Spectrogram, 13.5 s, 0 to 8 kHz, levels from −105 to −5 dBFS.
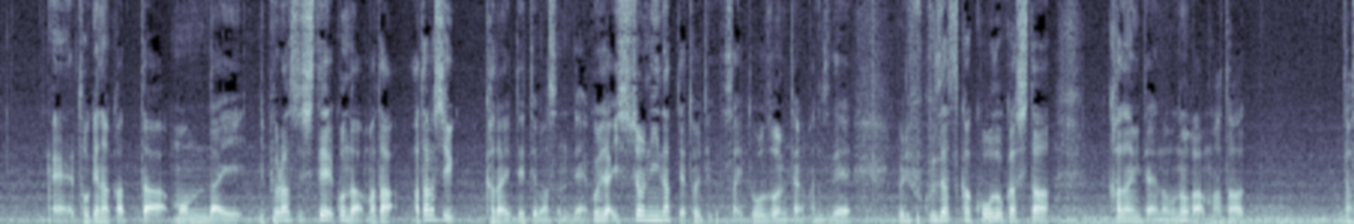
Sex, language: male, Japanese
